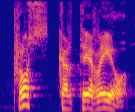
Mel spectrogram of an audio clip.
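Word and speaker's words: Proskartereo (προσκαρτερέω): I pronounce Greek with a Spanish accent. Proskartereo.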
